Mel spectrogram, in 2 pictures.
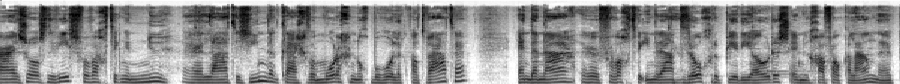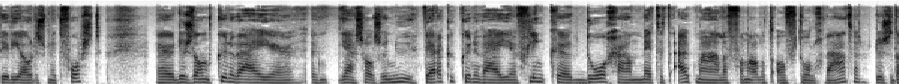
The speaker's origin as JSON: {"language": "Dutch", "country": "Netherlands", "said": "En we weten ook dat wij zijn toch Nederlanders."}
